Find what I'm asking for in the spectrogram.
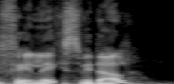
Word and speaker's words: Felix Vidal: Och också varmt välkommen till dig, Felix Vidal. Jag uttalar ditt namn rätt? – Absolut.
